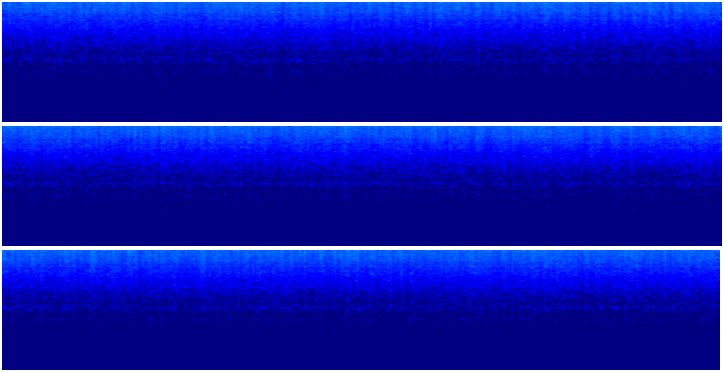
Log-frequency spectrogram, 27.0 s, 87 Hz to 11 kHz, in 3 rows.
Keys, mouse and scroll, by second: 4.3 scroll down 1, 8.9 scroll up 1.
